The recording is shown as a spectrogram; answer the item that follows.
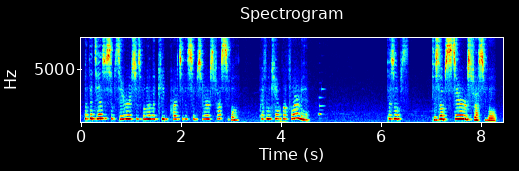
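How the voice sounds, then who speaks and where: A woman voicing a sweet, earnest young female dancer in a fantasy game, with a soft, light, pleading voice. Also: very high-pitched, brisk, long pauses, slight background noise, voice pushed up, low-quality recording. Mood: worried.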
